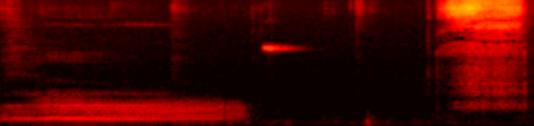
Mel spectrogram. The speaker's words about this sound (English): What the fuck are you growling at, you white bitch? Shut up, you white bitch.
